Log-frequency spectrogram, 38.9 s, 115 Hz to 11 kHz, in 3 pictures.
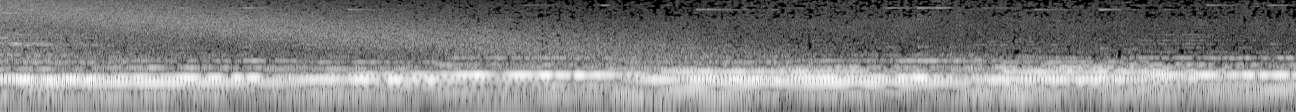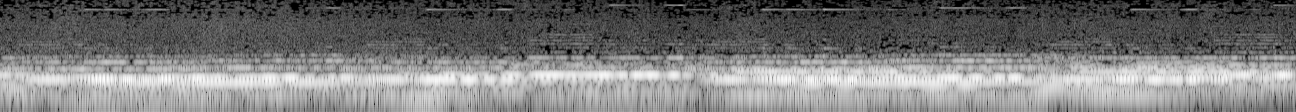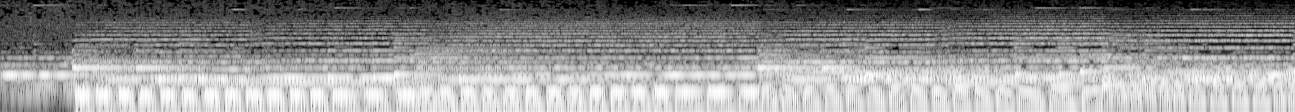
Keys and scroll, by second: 0.2 ], 5.2 0, 18.2 2, 19.9 p, 21.6 b, 28.4 v.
